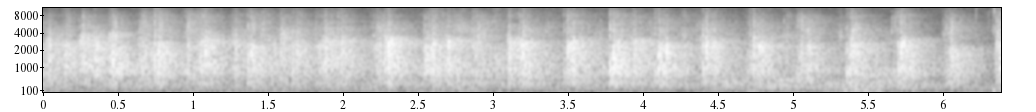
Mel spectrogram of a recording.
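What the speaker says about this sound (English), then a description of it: "give God a big hand clap of praise" Congregation clapping hands in praise during a church service, a steady rhythmic clap repeating evenly throughout, moderately faint and heard alone without talk.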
